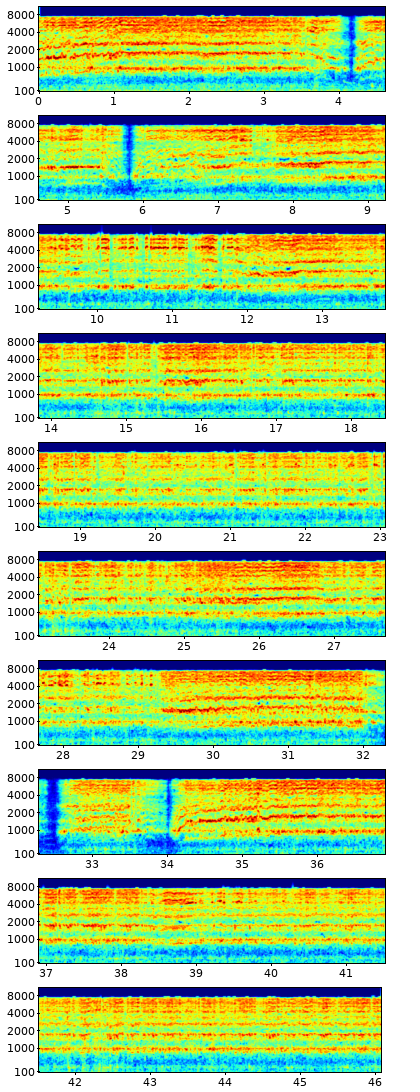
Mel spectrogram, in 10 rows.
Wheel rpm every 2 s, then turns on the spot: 190, 200, 130, 170, 220, 230, 230, 230, 230, 240, 230, 230, 220, 220, 220, 190, 110, 160, 230, 230, 230, 230, 240.
none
